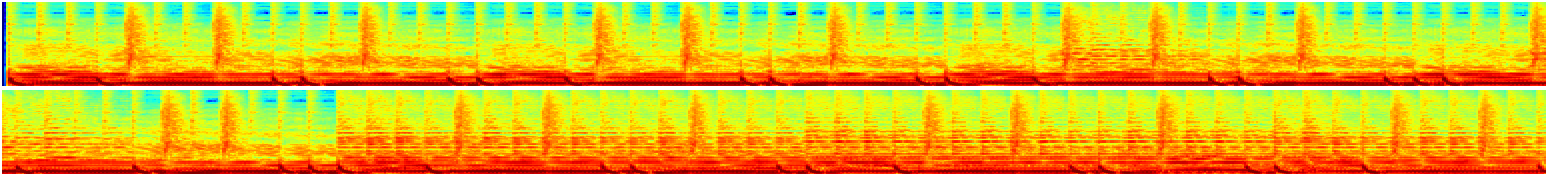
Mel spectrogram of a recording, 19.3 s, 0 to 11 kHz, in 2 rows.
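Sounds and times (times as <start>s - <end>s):
bomb synth: 0.0s - 19.2s.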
